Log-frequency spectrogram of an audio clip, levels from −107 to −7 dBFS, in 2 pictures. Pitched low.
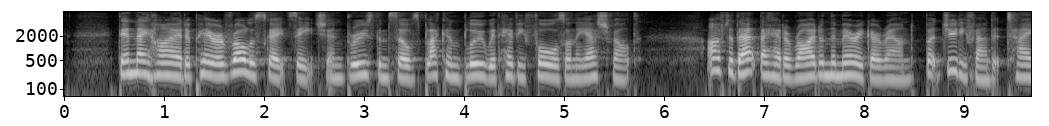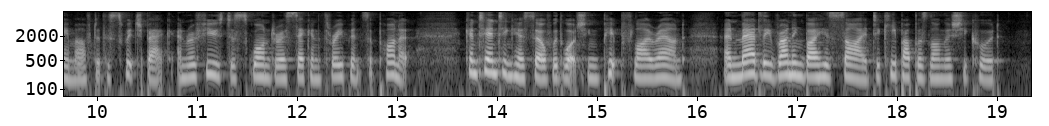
No: high, 200 Hz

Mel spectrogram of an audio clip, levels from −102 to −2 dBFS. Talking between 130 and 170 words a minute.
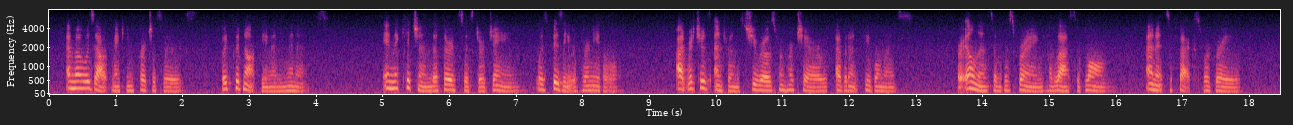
Yes: average, 155 wpm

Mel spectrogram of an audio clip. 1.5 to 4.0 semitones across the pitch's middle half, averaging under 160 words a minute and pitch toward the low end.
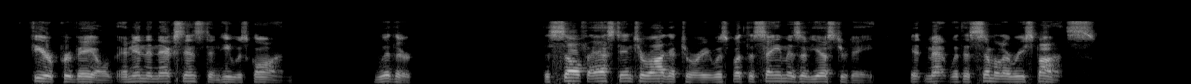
Yes: average, 3.0 semitones; average, 140 wpm; low, 130 Hz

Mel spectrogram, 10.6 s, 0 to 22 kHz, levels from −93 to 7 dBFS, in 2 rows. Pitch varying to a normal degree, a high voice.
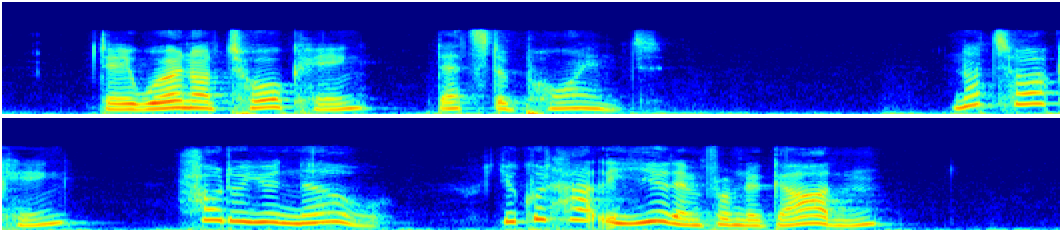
No: wide, 6.9 semitones; high, 240 Hz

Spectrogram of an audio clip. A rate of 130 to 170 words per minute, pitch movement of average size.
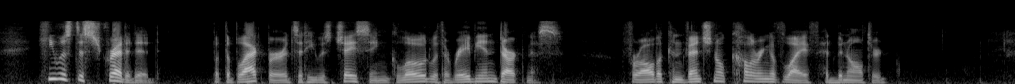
No: average, 140 wpm; wide, 6.0 semitones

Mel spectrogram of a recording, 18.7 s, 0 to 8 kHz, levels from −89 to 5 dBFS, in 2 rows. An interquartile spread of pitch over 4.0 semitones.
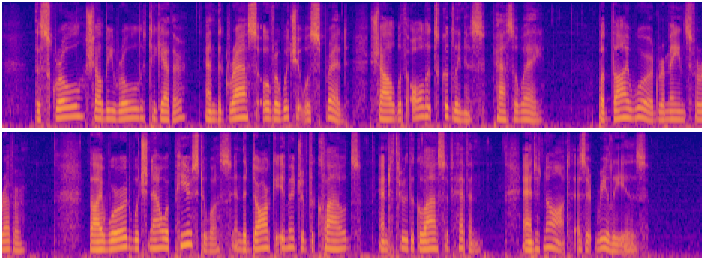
No: average, 2.9 semitones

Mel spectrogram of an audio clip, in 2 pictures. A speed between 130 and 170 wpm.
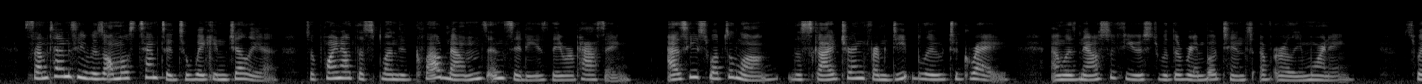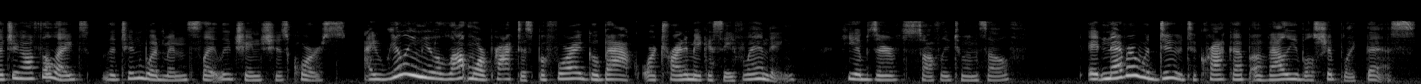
No: average, 190 wpm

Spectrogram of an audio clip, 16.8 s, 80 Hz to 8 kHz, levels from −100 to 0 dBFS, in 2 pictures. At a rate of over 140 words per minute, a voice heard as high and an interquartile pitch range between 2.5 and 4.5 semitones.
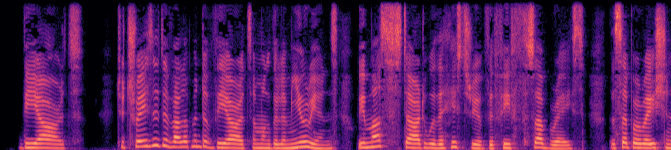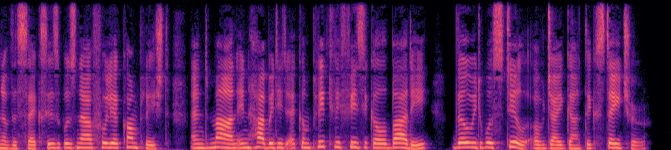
Yes: average, 170 wpm; high, 220 Hz; average, 2.9 semitones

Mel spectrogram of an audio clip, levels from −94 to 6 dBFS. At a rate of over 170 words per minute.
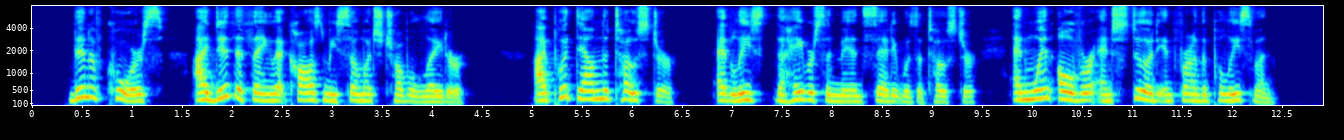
Yes: average, 180 wpm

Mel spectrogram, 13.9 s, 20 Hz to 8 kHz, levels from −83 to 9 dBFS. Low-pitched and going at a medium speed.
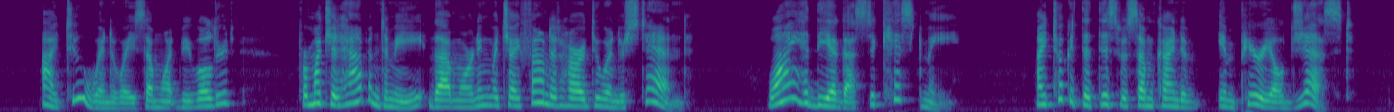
No: high, 205 Hz; average, 165 wpm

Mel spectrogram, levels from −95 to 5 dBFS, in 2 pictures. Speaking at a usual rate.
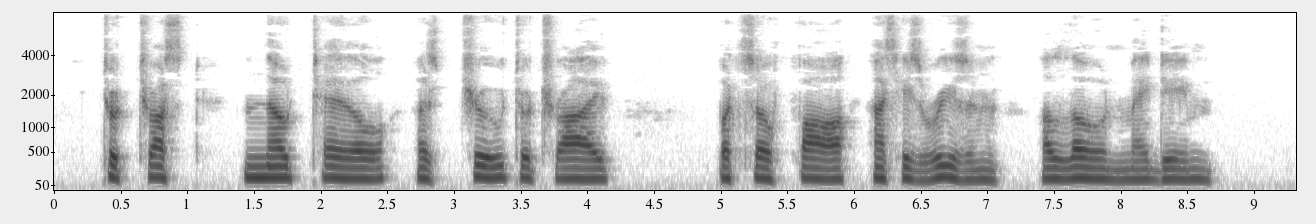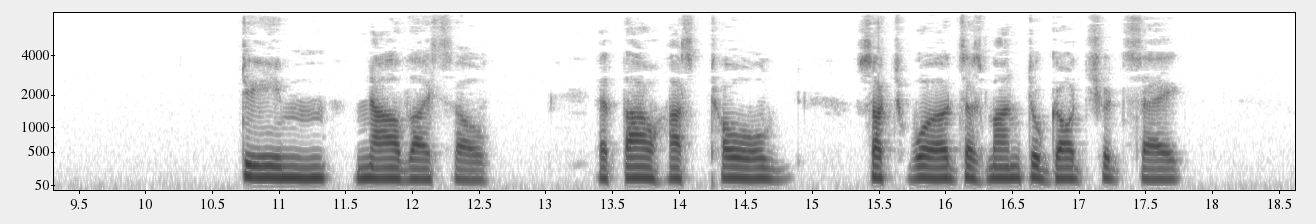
No: slow, 105 wpm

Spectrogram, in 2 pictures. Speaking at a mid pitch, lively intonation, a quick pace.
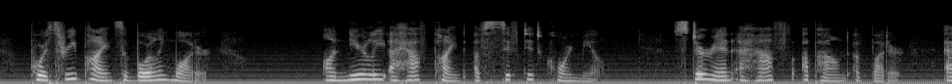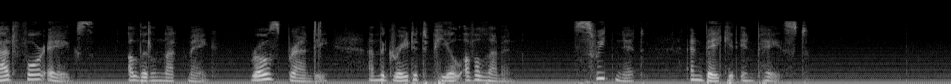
No: medium, 175 Hz; wide, 7.0 semitones; average, 140 wpm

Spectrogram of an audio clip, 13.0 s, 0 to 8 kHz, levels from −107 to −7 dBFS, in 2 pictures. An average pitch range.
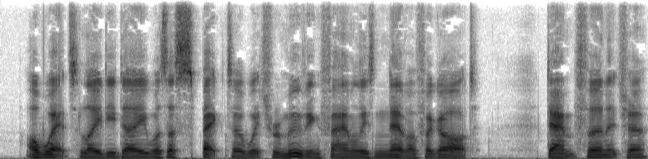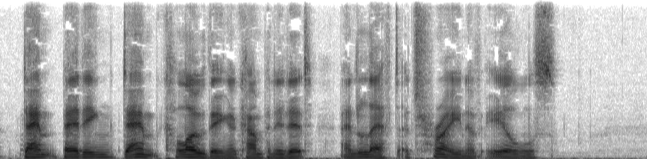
Yes: average, 3.5 semitones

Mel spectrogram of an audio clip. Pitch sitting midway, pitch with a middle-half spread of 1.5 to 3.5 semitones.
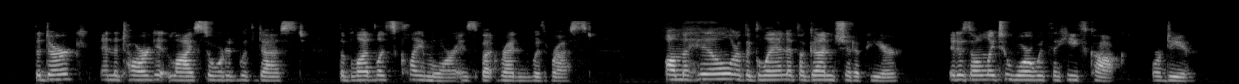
No: high, 200 Hz; narrow, 2.5 semitones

